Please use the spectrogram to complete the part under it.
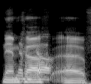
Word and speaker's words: Nemkov: Since we're on that side of the bracket, Vadim Nemkov, am I pronouncing it? Nemkov.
